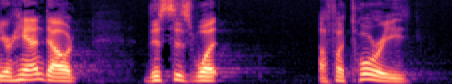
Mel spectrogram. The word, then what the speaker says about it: a fortiori: And this is known as, and I'm probably going to not say this correct, so I'll just say that right off the bat, But I believe it said a fortiori. Yes, there we go. I've heard it a little smoother out there.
